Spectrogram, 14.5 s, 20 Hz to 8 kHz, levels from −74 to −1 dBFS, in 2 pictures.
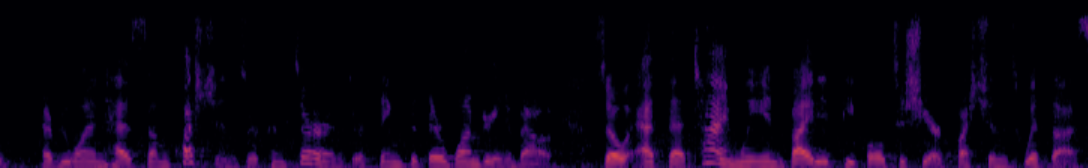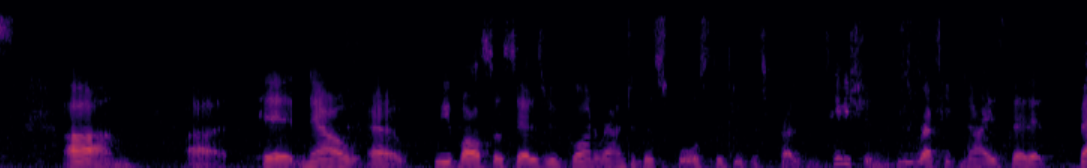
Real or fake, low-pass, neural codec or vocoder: fake; 7.2 kHz; vocoder, 22.05 kHz, 80 mel bands, WaveNeXt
